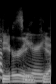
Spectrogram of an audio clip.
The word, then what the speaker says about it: Ceres: Let's see, USAID, Ceres. Did I pronounce that? Ceres? Is it Ceres? Yep, Ceres. Yeah.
